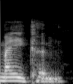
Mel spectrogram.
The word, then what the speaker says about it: Macon: But to my limey opinion, that is still a S sound.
